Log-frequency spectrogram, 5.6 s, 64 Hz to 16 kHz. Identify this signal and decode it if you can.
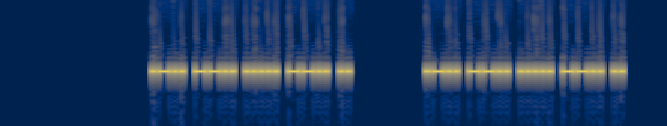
Morse code, heard as a keyed tone, about 37 wpm, 700 Hz. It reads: LZ5ZI LZ5ZI
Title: DXCC-100 Call Signs - 5 Characters - Repeated 2x - 40wpm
